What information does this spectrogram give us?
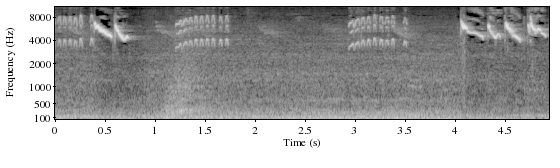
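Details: Japanese white-eye singing high, thin descending chirps in short bursts, mixed with buzzy, tinny notes and separated by quiet gaps.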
